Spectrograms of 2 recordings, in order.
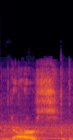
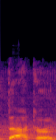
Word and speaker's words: Dacre: For some reason, I keep getting people say, online they say his name is Darce. No, that's Dacker. That's D-A-C-R-E. It's like Acre.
